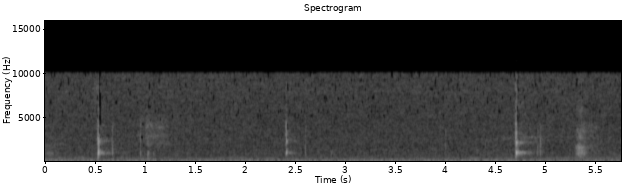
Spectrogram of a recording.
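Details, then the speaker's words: Newborn girl on the day of her birth: three brief, sharp hiccup sounds a couple of seconds apart over quiet room noise; newborn hiccups. "oh those are good hiccups"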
